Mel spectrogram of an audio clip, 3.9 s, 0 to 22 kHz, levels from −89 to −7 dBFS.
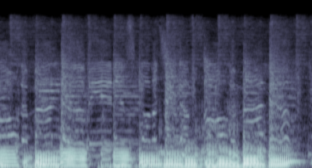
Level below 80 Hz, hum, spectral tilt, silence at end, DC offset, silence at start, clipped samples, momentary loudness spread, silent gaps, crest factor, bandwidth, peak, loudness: -30 dBFS; none; -7 dB/octave; 0 s; under 0.1%; 0 s; under 0.1%; 5 LU; none; 14 dB; 15.5 kHz; -8 dBFS; -23 LUFS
